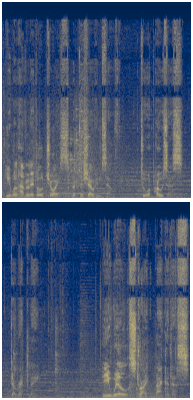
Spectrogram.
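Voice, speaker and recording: An actor playing a dignified, resolute older nobleman in a fantasy game, speaking in a measured, formal and solemn way. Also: on the low side, animated, over music. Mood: solemn, determined. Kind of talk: dramatic fantasy game cutscene acting.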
